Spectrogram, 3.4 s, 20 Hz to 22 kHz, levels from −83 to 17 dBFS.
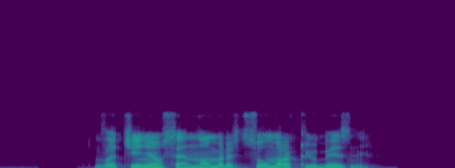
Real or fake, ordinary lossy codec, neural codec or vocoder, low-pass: fake; none; codec, 16 kHz, 6 kbps, DAC; 7.2 kHz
